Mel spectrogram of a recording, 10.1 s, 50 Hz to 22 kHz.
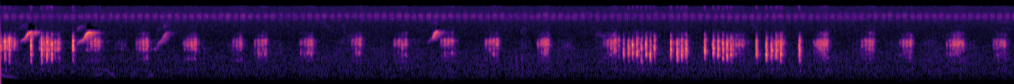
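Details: Song of the Alpine saw bush-cricket (Barbitistes obtusus) from Brixen, Italy, 11 September 2022, heard through an ultrasound detector: steady series of short rasping chirps about twice a second, with a denser run of rapid clicks midway.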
